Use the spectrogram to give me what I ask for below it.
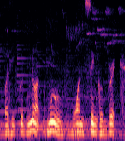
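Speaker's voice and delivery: ordinary delivery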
